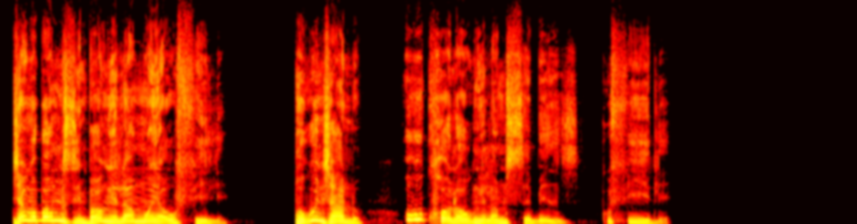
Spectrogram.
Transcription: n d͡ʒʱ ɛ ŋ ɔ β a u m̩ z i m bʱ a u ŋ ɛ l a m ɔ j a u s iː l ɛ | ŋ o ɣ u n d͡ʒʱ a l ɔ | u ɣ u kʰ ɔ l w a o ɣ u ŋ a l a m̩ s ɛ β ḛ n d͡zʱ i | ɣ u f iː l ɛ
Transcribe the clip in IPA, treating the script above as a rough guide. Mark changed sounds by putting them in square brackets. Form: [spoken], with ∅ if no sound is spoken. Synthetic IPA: n d͡ʒʱ ɛ ŋ ɔ β a u m̩ z i m bʱ a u ŋ ɛ l a m ɔ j a u [f] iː l ɛ | ŋ o ɣ u n d͡ʒʱ a l ɔ | u ɣ u kʰ ɔ l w a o ɣ u ŋ [ɛ] l a m̩ s ɛ β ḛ n d͡zʱ i | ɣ u f iː l ɛ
